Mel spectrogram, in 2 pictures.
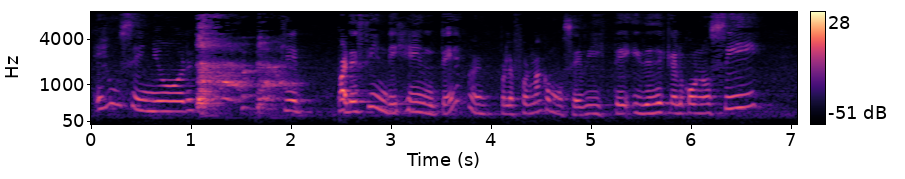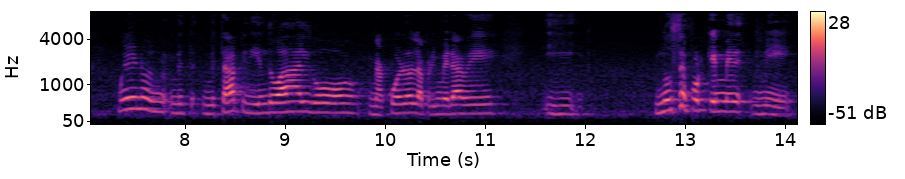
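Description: Woman telling a lively anecdote. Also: mid-range voice. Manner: animated, acts out quoted voices. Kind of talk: casual storytelling chat. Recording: slightly dull audio with faint noise.

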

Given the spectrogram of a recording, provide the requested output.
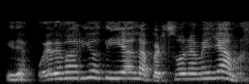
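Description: A woman's voice: sits high, muffled recording, slight background noise. A woman hosting a live spiritual talk, telling stories from her life and often laughing as she teaches. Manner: slow, storytelling, laughs often. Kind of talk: informal spiritual talk with anecdotes.

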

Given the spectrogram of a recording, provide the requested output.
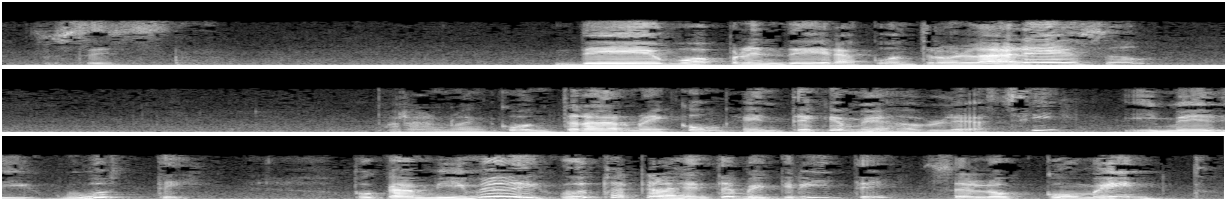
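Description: Older teacher, slow spiritual lesson. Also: medium pitch, very animated, a bit bright, breathy edge. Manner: slow, deliberate, stretches key words. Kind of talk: spiritual lesson, reading a text aloud and commenting. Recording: dull lo-fi recording.

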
